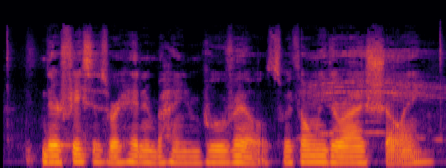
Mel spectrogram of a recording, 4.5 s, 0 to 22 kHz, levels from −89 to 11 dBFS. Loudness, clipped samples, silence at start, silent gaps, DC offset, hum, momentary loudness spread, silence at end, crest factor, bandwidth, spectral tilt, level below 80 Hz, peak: -20 LUFS; under 0.1%; 0.25 s; none; under 0.1%; none; 9 LU; 0.05 s; 18 dB; 12.5 kHz; -5 dB/octave; -56 dBFS; -2 dBFS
